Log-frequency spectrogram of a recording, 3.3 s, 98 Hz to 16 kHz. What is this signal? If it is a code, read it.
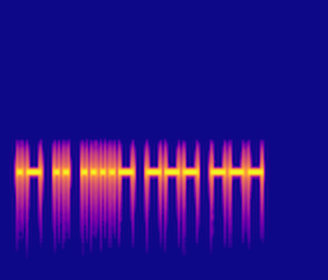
Morse code, heard as a keyed tone, about 29 wpm, 700 Hz. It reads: AI4OO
